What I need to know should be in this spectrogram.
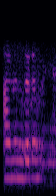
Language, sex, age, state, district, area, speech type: Sanskrit, female, 18-30, Kerala, Thrissur, urban, conversation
